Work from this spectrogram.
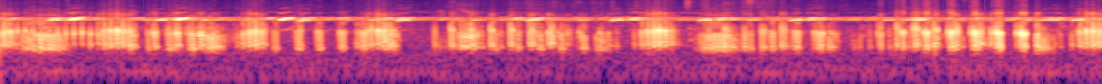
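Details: Close-up chorus of about ten male Northern Leopard Frogs calling to attract females within their territory, unbothered by the observer. Dense, overlapping guttural rattles and chuckles pulse in quick succession, with a faint continuous high trill behind.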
